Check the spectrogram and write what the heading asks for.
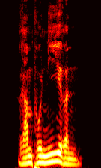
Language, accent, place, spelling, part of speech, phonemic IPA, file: German, Germany, Berlin, ramponieren, verb, /rampoˈniːrən/, De-ramponieren.ogg
- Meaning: to damage severely; to destroy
